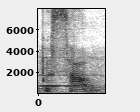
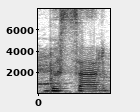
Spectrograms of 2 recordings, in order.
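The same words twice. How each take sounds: First: The final consonant is an L. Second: The final consonant is a flapped R. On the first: A young child's pronunciation. "they say L" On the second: The standard adult pronunciation. "when say R"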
